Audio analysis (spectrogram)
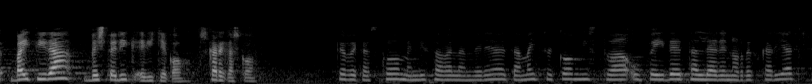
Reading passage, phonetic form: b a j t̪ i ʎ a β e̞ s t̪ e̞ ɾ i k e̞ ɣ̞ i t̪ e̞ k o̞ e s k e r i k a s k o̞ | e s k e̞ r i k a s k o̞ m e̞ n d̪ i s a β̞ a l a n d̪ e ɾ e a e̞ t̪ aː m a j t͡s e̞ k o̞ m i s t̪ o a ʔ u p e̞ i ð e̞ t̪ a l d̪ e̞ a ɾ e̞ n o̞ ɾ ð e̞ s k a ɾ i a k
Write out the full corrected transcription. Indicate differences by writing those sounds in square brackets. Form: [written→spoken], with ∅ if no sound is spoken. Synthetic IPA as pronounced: b a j t̪ i [ʎ→ɾ] a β e̞ s t̪ e̞ ɾ i k e̞ ɣ̞ i t̪ e̞ k o̞ e s k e r i k a s k o̞ | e s k e̞ r i k a s k o̞ m e̞ n d̪ i s a β̞ a l a n d̪ e ɾ e a e̞ t̪ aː m a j t͡s e̞ k o̞ m i s t̪ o a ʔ u p e̞ i ð e̞ t̪ a l d̪ e̞ a ɾ e̞ n o̞ ɾ ð e̞ s k a ɾ i a k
